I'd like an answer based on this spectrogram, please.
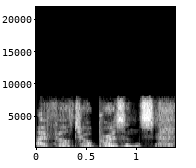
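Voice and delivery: breathy, slowly drawn-out speech. Telling a joke's punchline where the character does the voice: Darth Vader voice. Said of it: "he does the voice".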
